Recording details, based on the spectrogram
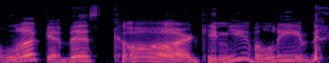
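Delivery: put-on very slow drunk drawl. Retelling a half-speed video gag late at night, talking really, really slow. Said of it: "really, really slow".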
